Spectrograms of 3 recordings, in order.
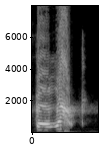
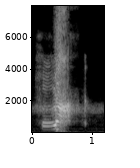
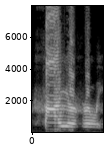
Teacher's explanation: Vowel-vowel linking occurs when one word ends in a vowel sound and the next word begins with a vowel. You add a y sound or a w sound in between the vowel sound at the end of the first word and the vowel at the beginning of the second word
